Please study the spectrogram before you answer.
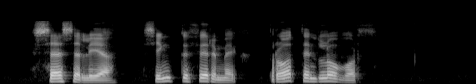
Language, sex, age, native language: Icelandic, male, 20-29, Icelandic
